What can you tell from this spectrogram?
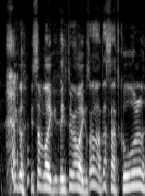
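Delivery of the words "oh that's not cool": slow goblin voice with put-on Italian accent. Retelling what the thrown-out goblin said: imitating an Italian-sounding goblin. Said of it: "he sounded like Italian".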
